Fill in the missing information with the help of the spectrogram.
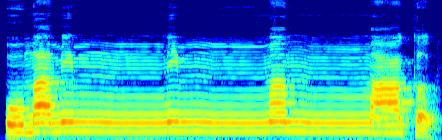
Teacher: यहाँ पर हम जब वक्फ करेंगे तो काफ को साकिन कर देंगे।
